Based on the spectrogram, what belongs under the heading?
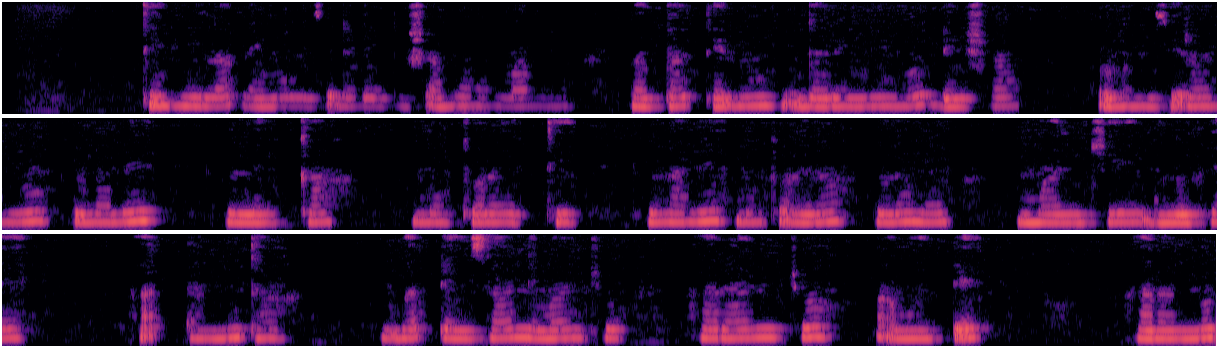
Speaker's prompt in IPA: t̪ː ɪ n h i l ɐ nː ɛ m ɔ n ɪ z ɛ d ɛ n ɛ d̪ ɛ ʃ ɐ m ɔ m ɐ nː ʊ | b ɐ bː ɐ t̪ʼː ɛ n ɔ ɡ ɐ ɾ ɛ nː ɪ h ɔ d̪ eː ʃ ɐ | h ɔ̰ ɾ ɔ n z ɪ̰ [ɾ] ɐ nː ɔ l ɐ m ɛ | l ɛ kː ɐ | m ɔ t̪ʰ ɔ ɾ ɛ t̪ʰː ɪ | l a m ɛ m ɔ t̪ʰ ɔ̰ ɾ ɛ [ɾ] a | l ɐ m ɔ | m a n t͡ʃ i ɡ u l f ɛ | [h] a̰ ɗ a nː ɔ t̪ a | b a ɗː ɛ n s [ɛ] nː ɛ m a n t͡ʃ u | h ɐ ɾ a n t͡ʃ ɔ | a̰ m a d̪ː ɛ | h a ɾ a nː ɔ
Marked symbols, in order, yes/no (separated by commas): yes, yes, yes, no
